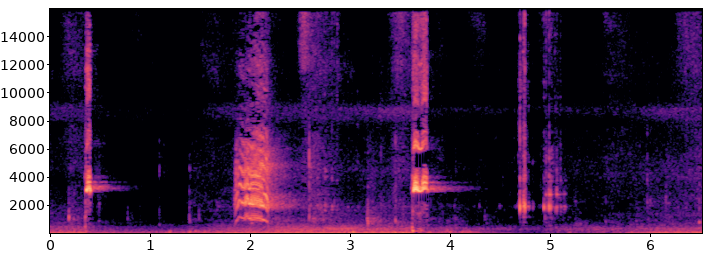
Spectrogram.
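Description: Parrot calling in flight: one loud squawk about two seconds in, with two short, sharp high chirps near the start and just past the middle.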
